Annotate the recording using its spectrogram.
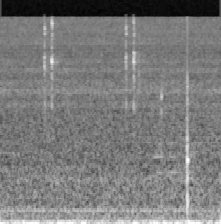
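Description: A few faint computer mouse clicks over near silence, the clearest one near the end.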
